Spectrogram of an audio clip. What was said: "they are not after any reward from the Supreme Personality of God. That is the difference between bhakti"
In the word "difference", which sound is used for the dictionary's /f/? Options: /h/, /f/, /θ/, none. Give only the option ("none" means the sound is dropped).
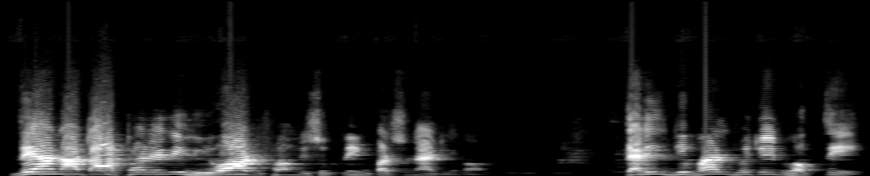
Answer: none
